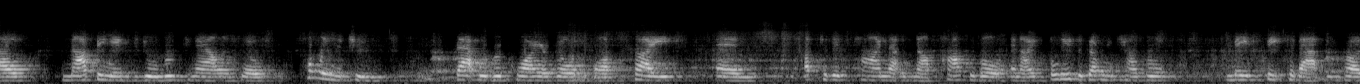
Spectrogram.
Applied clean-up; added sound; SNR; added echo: neural separator model SepFormer DNS4.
